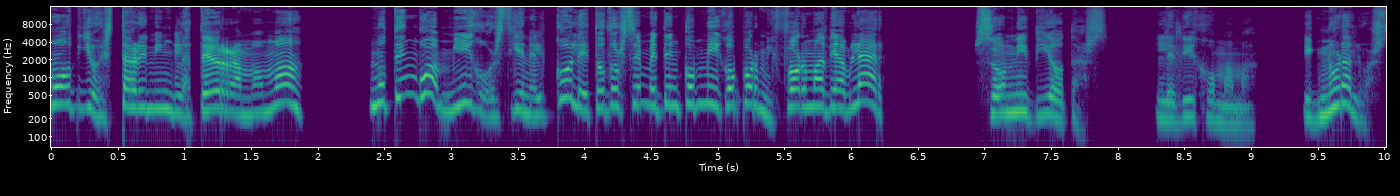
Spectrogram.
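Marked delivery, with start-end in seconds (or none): 0.0-6.3 very high, shrill, yelled outburst. Kizba goes on at her mother, shouting. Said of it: "Gritó".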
